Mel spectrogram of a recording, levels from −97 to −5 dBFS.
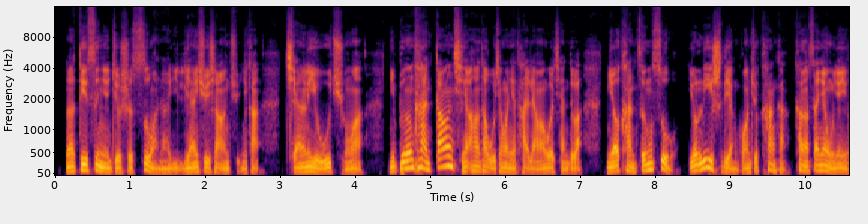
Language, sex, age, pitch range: Chinese, male, 30-49, 80-110 Hz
